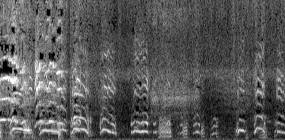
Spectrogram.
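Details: German Shepherd pups whimper in a run of short arched whines about twice a second, starting loud and becoming softer and more broken.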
